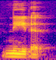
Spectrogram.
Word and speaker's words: need it: need it need it so it is basically the same as a d here I need it need it but I might not have a a big stopping of the air need it I don't need a strong D just link it together like you would for a D in the middle like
